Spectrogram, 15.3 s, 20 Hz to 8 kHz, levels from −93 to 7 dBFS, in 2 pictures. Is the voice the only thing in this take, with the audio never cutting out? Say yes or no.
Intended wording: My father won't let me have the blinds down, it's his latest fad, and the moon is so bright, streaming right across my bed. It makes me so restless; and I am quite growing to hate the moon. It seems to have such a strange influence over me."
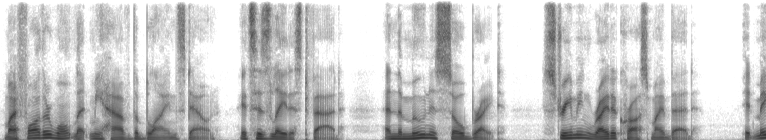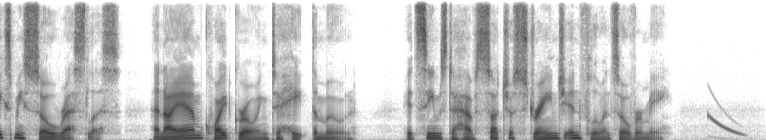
no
